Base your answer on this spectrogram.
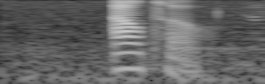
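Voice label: "alto", CAN, female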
